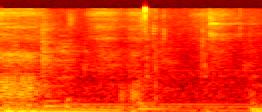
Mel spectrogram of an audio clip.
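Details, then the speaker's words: Brief low snorting pulses from Daisy, a pet dog, which the owner calls a weird sound like inverse sneezing or phlegm in the throat; reverse sneezing. "you hear that that's my dog Daisy you okay she makes that weird sound they say it's like inverse sneezing is what they can you hear that yeah it's like something I feel her it's like that that phlegm that thing that gets in your throat"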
